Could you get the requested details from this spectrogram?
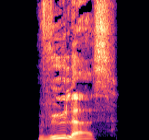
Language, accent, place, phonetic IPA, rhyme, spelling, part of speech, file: German, Germany, Berlin, [ˈvyːlɐs], -yːlɐs, Wühlers, noun, De-Wühlers.ogg
- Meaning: genitive of Wühler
